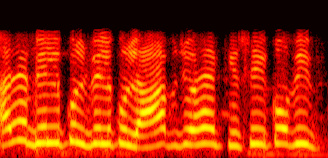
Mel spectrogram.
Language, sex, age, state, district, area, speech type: Urdu, male, 30-45, Bihar, Saharsa, urban, conversation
